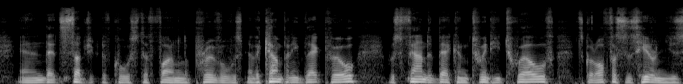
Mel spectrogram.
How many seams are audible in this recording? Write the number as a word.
one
